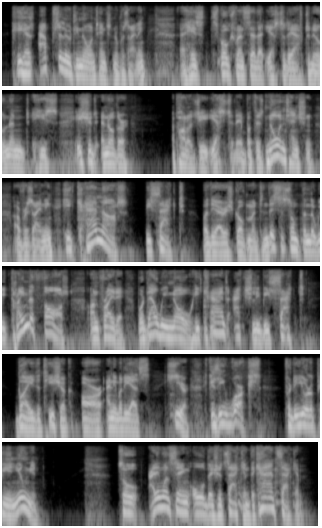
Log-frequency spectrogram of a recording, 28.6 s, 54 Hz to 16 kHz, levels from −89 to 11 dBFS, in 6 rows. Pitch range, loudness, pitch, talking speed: 90-130 Hz, -18 LUFS, 105 Hz, 170 wpm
